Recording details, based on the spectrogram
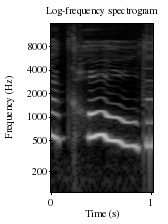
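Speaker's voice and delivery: put-on horrible, very high-pitched ghost-girl voice. Recounting what the ghost of the girl said, in a horrible high-pitched ghost voice. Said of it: "the ghost of the girl had like this horrible like high pitched voice".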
